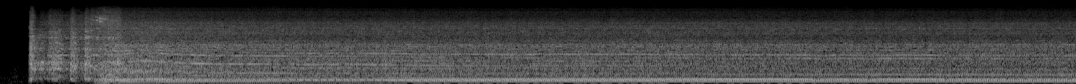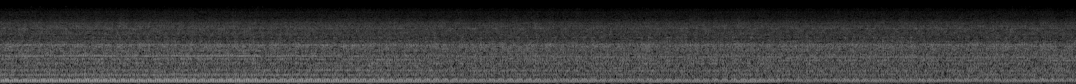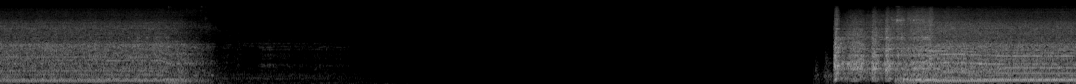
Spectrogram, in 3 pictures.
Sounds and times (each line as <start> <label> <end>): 29.8 Idle 32.2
